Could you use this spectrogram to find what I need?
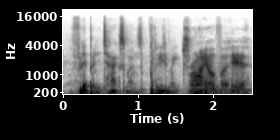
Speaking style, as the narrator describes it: he muttered to himself

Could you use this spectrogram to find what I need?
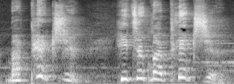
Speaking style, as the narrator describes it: Josh kept yelling

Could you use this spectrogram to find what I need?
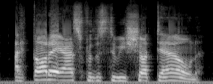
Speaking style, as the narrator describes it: Charlie shouted to Brixton

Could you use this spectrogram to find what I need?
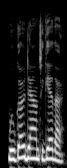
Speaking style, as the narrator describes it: Kimber said

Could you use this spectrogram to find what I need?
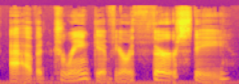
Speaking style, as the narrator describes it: a voice croaked from the water

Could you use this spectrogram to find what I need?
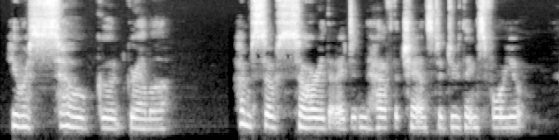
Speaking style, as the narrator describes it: Sherina whispered lovingly

